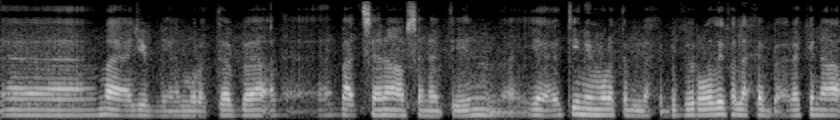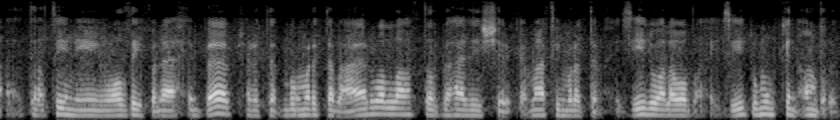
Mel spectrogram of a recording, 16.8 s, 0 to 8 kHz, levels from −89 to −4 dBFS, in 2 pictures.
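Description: Nothing's wrong here: the speech has simply been through a call's microphone processing, which trims the deepest bass and leaves nothing above 8 kHz, and that's just how such a call normally sounds.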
